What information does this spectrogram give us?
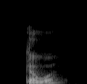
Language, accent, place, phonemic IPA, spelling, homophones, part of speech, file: French, France, Lyon, /ka.wa/, caoua, cahoua / kahoua / kawa, noun, LL-Q150 (fra)-caoua.wav
- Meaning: coffee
